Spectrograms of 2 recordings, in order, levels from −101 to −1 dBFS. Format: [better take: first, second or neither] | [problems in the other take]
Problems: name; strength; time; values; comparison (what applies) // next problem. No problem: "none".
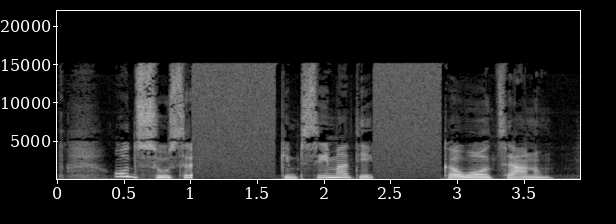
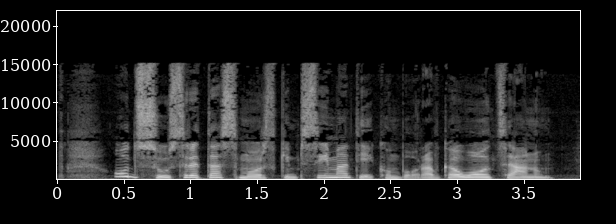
second | audio cutting out; filled with static; at 1 s for 0.5 s and at 2.5 s for 0.5 s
